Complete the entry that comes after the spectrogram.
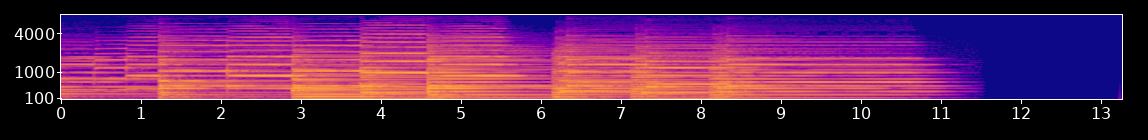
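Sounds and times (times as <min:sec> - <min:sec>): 
oboe: 0:00.0 - 0:11.1
piano: 0:00.0 - 0:11.6.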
